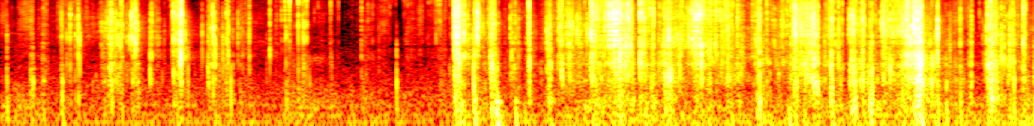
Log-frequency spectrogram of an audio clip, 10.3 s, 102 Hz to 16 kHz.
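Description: A foil trading-card pack of 2020 Panini Contenders Draft Picks being handled and torn open by hand. There are scattered crinkles in the first few seconds, then a longer stretch of loud tearing and crinkling foil from about four and a half seconds in, stopping just before the end.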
